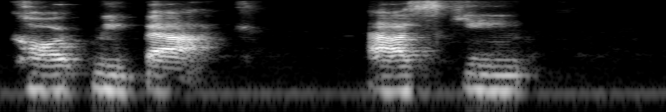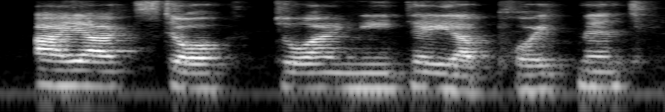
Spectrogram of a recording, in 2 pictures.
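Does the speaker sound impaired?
Yes: cerebral palsy; hands do not cramp.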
